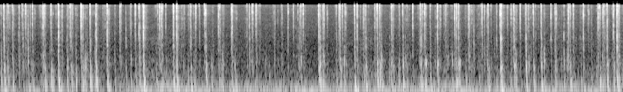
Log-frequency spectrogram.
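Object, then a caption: Plastic laptop keyboard. Fingertips type steadily on the black plastic keys of a backlit laptop keyboard, making a dense run of quick, bright clicks and taps. Beneath the crisp keystrokes sits a soft, low hum, and each click dies away almost instantly.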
